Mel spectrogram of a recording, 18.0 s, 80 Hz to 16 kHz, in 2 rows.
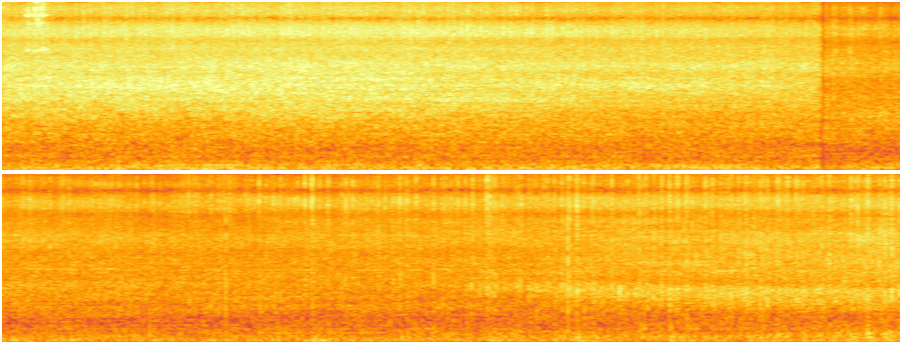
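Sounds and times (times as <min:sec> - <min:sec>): model train running on track: 0:00.0 - 0:17.9.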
